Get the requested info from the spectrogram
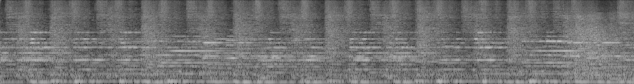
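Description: Steel band playing a tune on an ensemble of steel pans, with rapidly repeated mallet strikes on ringing pitched notes over a low bass line.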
